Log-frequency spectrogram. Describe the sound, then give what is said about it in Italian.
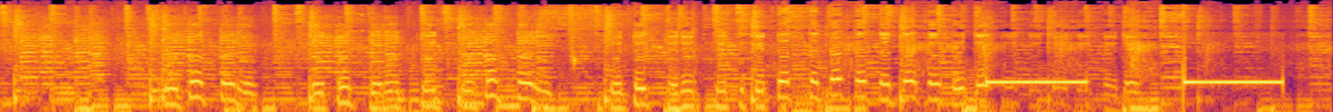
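A telephone ringback tone sounds while a call is being placed: two long, steady, mid-pitched tones separated by a short gap, playing over loud, continuous music. “Chiamiamo Giovanna? Chiamiamo Giovanna, va.”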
